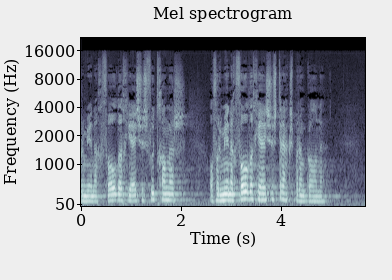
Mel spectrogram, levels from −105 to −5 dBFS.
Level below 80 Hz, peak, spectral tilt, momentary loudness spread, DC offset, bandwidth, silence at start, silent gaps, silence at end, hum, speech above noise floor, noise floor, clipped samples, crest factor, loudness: -48 dBFS; -4 dBFS; -5.5 dB/octave; 13 LU; under 0.1%; 16.5 kHz; 0 s; none; 0.5 s; none; 26 dB; -47 dBFS; under 0.1%; 18 dB; -21 LUFS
